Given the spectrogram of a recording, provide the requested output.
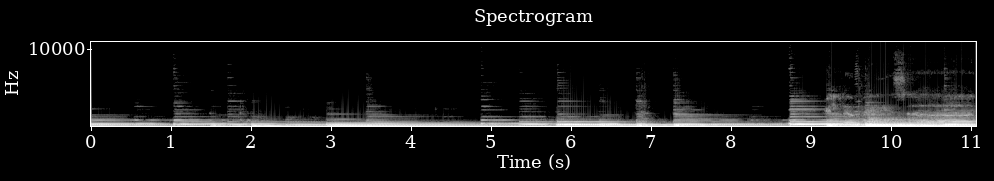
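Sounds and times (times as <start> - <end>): fingerstyle classical guitar: 0.0 - 11.0.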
